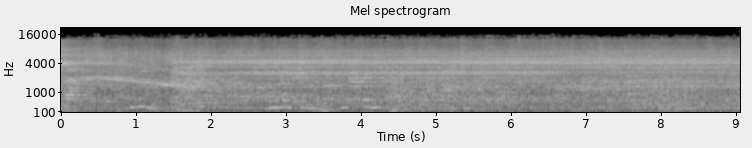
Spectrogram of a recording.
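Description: A train pulls in, its motors whining down in pitch.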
